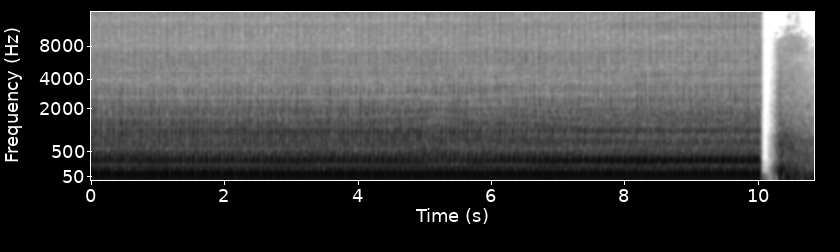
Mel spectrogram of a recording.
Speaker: I'm in the Velocity Raptor 3.0. How about that cold start? Things are looking up.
